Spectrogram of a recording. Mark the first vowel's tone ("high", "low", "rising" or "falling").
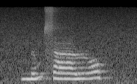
rising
